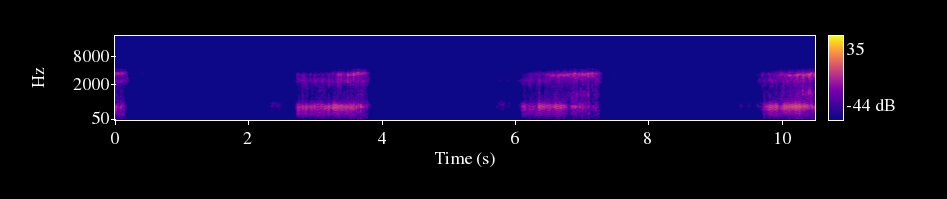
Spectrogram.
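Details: Adult woman snoring while asleep: loud rough snores about every 3.5 seconds, roughly 17 a minute, each preceded by a faint short sound, in a quiet room.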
